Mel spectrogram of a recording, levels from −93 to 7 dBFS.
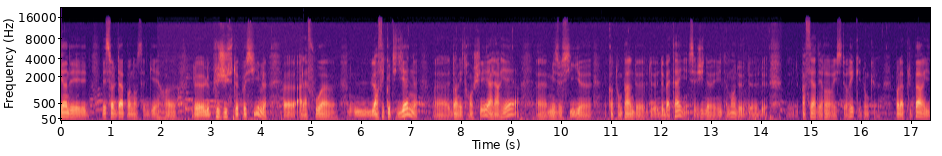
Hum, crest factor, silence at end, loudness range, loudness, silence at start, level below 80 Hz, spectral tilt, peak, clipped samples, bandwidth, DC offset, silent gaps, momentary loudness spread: none; 20 dB; 0 s; 6 LU; -22 LUFS; 0 s; -42 dBFS; -5.5 dB/octave; -2 dBFS; under 0.1%; 16 kHz; 0.1%; none; 13 LU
